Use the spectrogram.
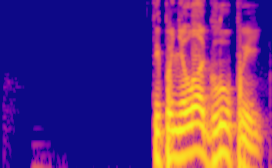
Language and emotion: Russian, angry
